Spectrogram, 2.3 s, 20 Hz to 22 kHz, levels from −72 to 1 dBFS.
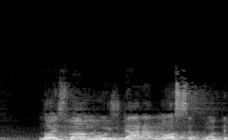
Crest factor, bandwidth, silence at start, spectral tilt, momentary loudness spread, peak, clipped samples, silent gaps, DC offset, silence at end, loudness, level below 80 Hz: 14 dB; 10 kHz; 0 s; -6 dB/octave; 4 LU; 0 dBFS; under 0.1%; none; under 0.1%; 0 s; -15 LUFS; -54 dBFS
